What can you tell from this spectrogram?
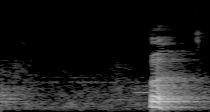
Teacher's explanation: it is pronounced by closing the two lips, upper lip and lower lip tightly, and then the air from vocal cords is forced to pass through mouth, resulting in plosive sound or stop. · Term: voiced bilabial stop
